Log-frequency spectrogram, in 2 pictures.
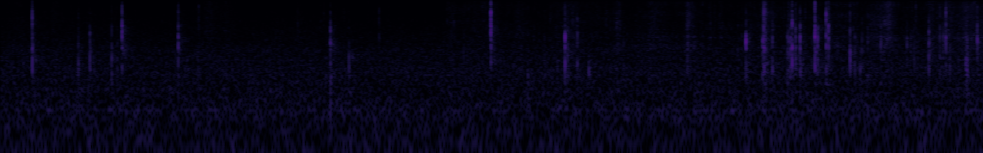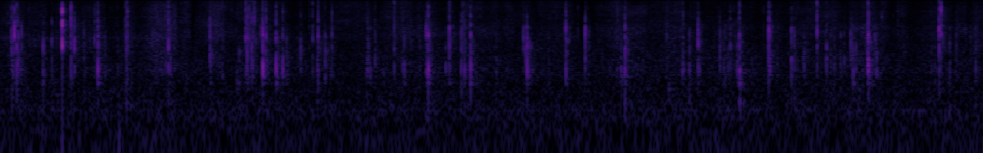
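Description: Gloved fingers crinkle a small, thin, folded white paper wrapper with blue print and fold it flat. Sparse, soft, bright crackles open the clip, then the crinkling grows denser and louder from about five seconds on, with sharp high snaps over a quiet background.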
